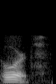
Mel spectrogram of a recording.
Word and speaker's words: Oort: Take the double out and take the half out, and you got Oort. Word becomes Oort.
